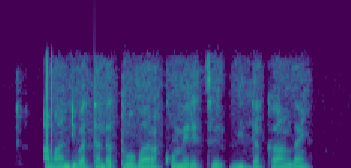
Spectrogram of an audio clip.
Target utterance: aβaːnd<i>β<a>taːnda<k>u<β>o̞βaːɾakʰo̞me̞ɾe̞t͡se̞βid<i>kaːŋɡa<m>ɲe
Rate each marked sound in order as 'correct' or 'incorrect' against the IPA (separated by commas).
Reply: correct, correct, incorrect, correct, incorrect, incorrect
